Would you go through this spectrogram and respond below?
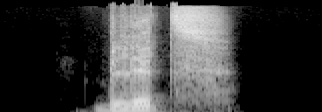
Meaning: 1. a bolt of lightning 2. flash
- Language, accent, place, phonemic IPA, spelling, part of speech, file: German, Germany, Berlin, /blɪts/, Blitz, noun, De-Blitz2.ogg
